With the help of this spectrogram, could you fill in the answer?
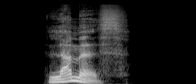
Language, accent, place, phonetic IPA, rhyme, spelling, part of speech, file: German, Germany, Berlin, [ˈlaməs], -aməs, Lammes, noun, De-Lammes.ogg
- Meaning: genitive singular of Lamm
